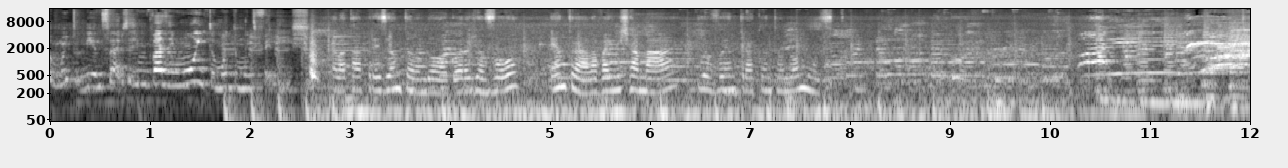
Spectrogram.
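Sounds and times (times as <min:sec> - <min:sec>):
pop song playing: 0:01.8 - 0:12.0
children shouting and cheering: 0:07.4 - 0:12.0
high-pitched screams: 0:10.3 - 0:12.0.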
